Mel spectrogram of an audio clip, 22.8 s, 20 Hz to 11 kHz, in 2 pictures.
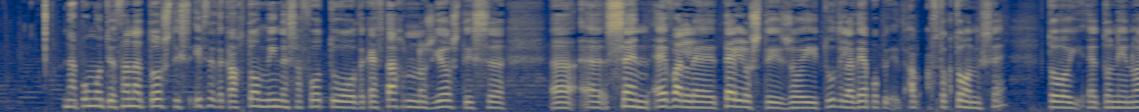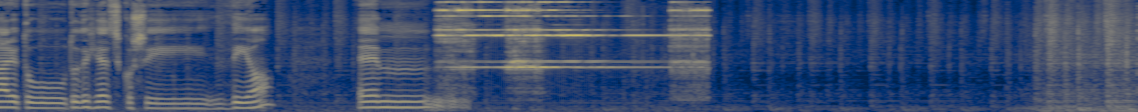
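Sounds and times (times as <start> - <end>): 
speech: 0.6 - 14.3, 15.0 - 16.2
mobile phone ringing with a bright electronic ringtone: 15.8 - 18.5.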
